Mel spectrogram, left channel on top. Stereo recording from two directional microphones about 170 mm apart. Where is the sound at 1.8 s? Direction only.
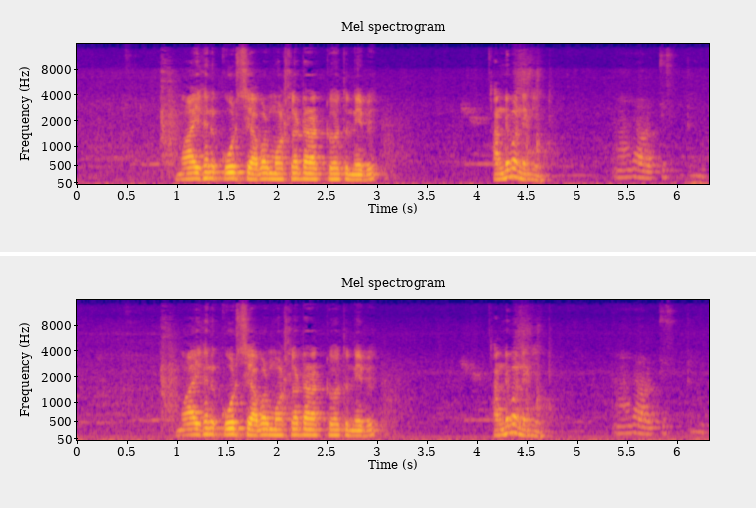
Centre (ahead or behind).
